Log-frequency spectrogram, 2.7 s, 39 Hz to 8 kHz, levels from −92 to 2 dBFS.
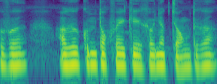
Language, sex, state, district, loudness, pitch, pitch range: Wancho, male, Arunachal Pradesh, Longding, -15 LUFS, 130 Hz, 125-130 Hz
